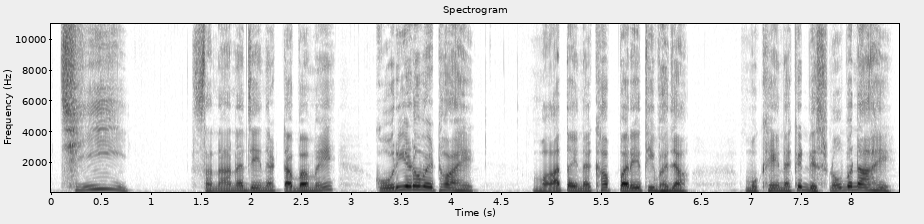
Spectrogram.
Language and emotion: Sindhi, disgusted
